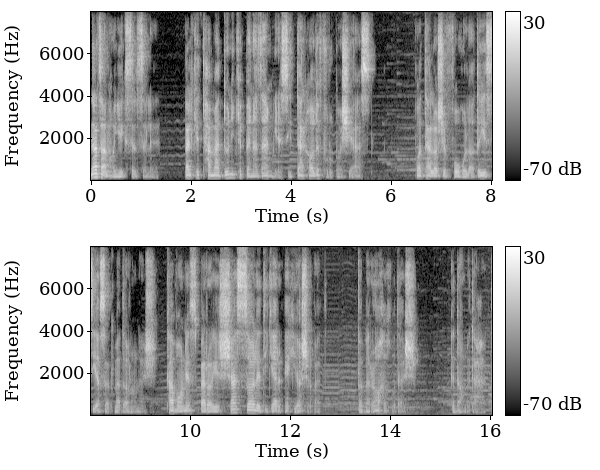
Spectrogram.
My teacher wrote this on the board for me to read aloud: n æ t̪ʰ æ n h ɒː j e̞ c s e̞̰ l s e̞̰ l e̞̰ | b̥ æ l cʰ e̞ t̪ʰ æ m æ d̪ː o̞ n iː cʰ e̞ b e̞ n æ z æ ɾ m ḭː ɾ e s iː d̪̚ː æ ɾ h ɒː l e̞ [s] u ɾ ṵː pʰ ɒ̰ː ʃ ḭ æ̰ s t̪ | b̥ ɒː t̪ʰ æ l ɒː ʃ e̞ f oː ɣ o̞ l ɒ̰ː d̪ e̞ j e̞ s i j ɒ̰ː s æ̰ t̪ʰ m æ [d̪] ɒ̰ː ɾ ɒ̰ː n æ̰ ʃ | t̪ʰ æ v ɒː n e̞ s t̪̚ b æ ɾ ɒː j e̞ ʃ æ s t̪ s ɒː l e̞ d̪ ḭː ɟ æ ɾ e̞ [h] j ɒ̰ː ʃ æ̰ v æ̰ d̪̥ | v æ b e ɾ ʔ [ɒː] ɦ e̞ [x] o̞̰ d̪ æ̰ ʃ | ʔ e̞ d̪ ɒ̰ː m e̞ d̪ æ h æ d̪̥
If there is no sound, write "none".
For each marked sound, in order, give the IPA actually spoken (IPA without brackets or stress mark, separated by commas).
f, d̪, h, ɒː, x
